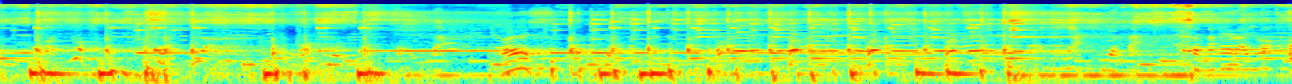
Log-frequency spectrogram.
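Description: Live gamelan accompaniment for a Barongan dance, with repeated low drum beats, sharp percussion strokes and held metallophone tones. A wavering melody line runs above them.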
